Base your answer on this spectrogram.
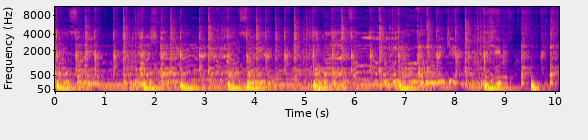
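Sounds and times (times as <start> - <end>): electronic keyboard dance music: 0.0 - 10.0.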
